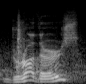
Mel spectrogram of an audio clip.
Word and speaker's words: druthers: situation and had her druthers that word is in boldface notice how it rhymes with Carruthers she'd take a wrench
